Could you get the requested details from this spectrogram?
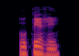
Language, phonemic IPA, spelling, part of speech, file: French, /ɔ.pe.ʁe/, opérer, verb, Fr-opérer.ogg
- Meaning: 1. to operate (on) 2. to take place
